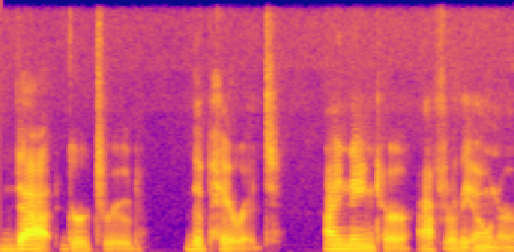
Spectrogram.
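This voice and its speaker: A mumbled, put-on character voice at a middle pitch and a fairly slow pace. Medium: read story. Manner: hesitant, mumbling.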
